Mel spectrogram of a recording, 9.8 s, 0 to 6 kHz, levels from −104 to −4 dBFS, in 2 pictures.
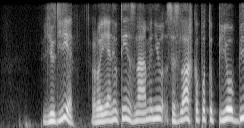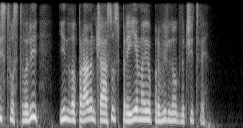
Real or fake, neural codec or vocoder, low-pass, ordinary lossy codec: fake; codec, 16 kHz, 0.8 kbps, ZipCodec; 5.4 kHz; none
